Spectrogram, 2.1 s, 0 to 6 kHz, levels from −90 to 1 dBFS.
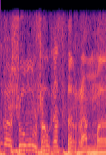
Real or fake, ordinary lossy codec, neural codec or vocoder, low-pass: real; none; none; 5.4 kHz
